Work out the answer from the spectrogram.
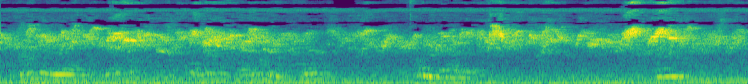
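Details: Wild-caught red-whiskered bulbul fighting bird singing bursts of bright chirpy warbles, with softer lower notes and short louder peaks near the end; light background hum.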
